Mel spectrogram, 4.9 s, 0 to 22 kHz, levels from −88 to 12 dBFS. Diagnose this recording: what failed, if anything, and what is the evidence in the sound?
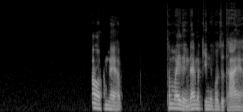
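Nothing failed, and nothing in the sound of this speech recording points to a fault at any stage.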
